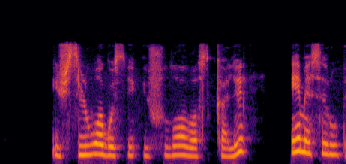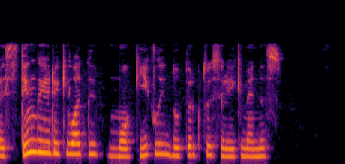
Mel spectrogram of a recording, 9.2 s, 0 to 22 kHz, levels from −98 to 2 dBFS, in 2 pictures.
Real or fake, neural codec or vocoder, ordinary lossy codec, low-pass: real; none; Opus, 64 kbps; 7.2 kHz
